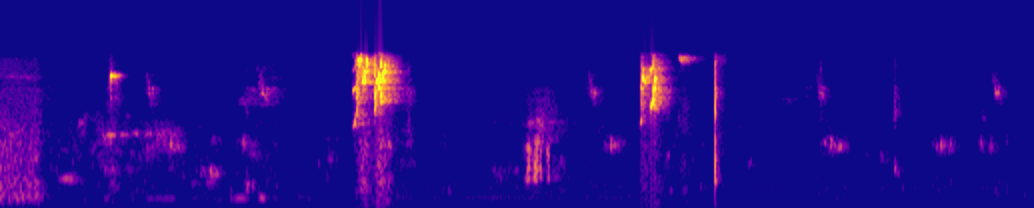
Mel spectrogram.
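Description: Small birds chirping in short, scattered calls. The loudest come about three seconds in and again near five seconds.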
